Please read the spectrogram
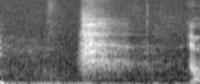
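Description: A man taking a short, audible in-breath about a second in, a soft rushing noise with no voice in it, before speech resumes at the very end.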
